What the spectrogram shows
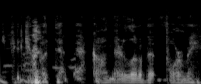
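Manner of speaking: very quiet, hushed, secretive whisper. Retelling how a diner quietly asked the server to cook it more: imitating someone whispering. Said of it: "totally whispers".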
